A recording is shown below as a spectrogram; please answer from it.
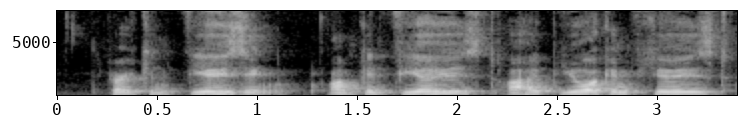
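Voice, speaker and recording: A man with an Australian accent giving a mocking, deadpan commentary. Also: fairly high pitch, normal speed. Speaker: commentary vlogger. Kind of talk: sarcastic commentary.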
